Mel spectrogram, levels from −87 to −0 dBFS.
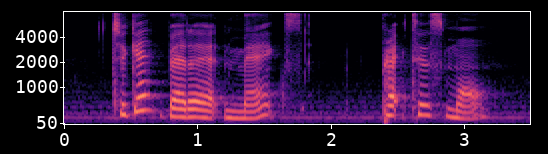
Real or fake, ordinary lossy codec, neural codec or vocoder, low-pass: real; none; none; none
